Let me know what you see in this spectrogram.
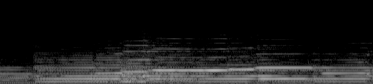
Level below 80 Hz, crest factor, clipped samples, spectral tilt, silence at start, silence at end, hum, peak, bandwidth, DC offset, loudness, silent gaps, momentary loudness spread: -54 dBFS; 12 dB; under 0.1%; -10 dB/octave; 0 s; 0 s; 50 Hz at -55 dBFS; -18 dBFS; 5 kHz; under 0.1%; -30 LUFS; none; 9 LU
